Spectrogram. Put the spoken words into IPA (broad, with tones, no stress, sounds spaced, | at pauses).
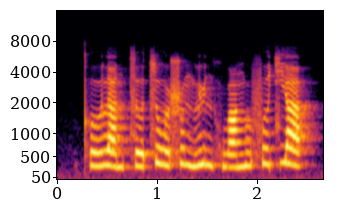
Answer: kʰ o˨˦ ʊ̯ l a˨˩ n t͡s ɤ˨˦ t͡s o˥˨ ʊ̯ ʂ ʊ˥˨ ŋ l y˥˨ n x w ɑ˨˦ ŋ u˨˦ f ɤ˦ t͡ɕ j ä˥˨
